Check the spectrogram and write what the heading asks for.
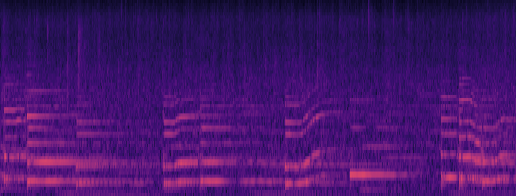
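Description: Sitar playing slow plucked notes, several of them bent upward in pitch, over a steady low drone, with the steady hiss of rain underneath.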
